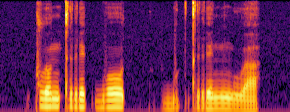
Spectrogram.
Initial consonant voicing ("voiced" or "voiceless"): voiceless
